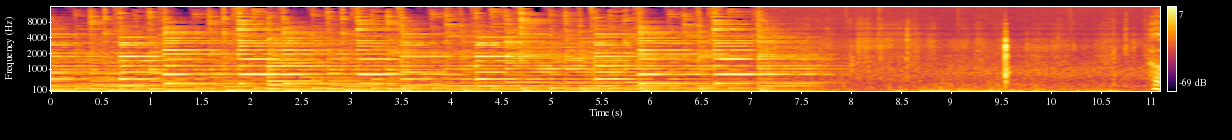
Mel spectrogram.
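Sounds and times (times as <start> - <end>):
acoustic guitar music: 0.0 - 8.6
wind buffeting microphone: 7.6 - 11.0.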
